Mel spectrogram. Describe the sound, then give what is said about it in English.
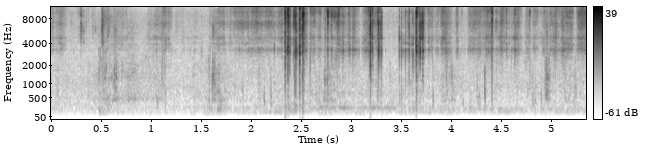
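Footsteps of a person walking on a sidewalk with a ridge in it, heard as a few sharp, irregular steps that stand out over a steady background hiss. “I think this is my first audio boo where I've been walking and going at the same time. Oh, there's a ridge in the sidewalk, which I have to stop and, well, at least slow down for so that it's not so jarring”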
